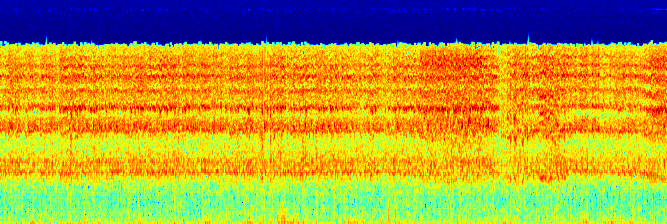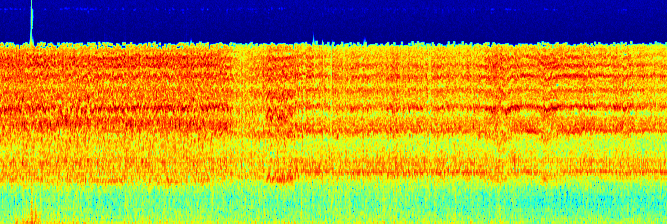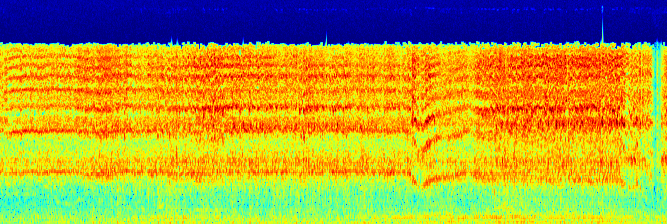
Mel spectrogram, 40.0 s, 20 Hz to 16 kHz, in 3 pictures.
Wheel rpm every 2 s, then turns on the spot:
230, 230, 230, 230, 220, 220, 230, 210, 210, 220, 230, 220, 230, 230, 230, 230, 230, 210, 220, 170.
none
